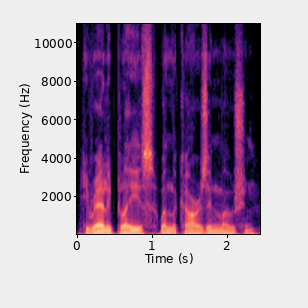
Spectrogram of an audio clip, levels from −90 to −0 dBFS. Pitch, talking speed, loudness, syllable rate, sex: 85 Hz, 220 wpm, -17 LUFS, 5.4 syllables/s, male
